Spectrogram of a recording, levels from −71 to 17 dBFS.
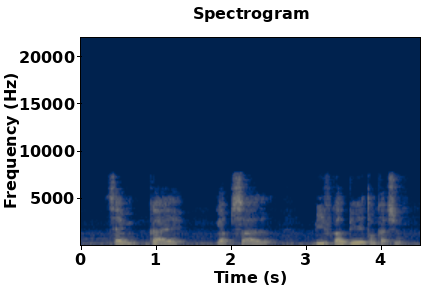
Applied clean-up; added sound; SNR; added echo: none; none; none; reverberation time 0.2 s.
